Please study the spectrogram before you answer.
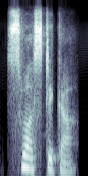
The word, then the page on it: swastika: Indian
